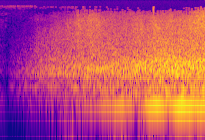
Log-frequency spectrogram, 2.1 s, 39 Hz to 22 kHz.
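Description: Traffic on a busy stretch of Interstate 85 between Greenville and Spartanburg, a broad rushing road noise with a low engine hum that swells steadily louder as a vehicle approaches.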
